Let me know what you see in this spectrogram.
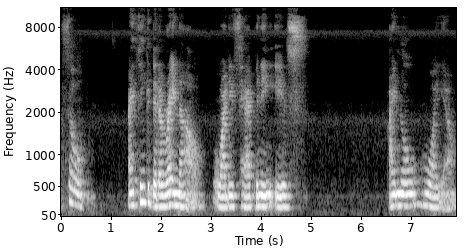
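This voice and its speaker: A woman's medium-pitched voice at a very slow pace, with fairly even intonation and long, frequent pauses. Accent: non-native. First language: not English. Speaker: podcast co-host. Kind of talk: casual chat.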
